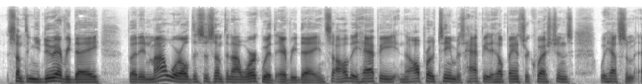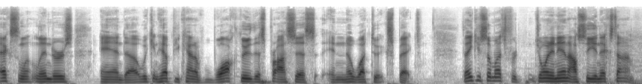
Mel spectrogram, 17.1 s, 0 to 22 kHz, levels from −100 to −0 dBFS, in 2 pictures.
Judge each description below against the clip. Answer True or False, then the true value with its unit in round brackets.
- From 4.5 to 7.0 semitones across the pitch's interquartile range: False (2.8 semitones)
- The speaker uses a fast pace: True (235 wpm)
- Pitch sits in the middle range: False (125 Hz)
